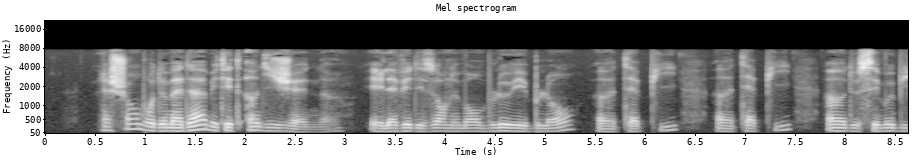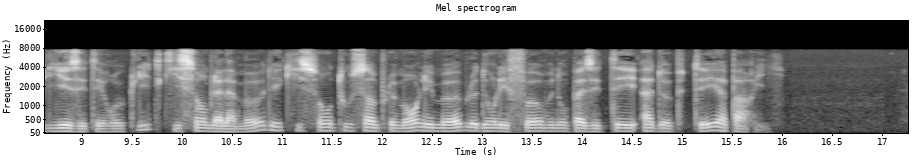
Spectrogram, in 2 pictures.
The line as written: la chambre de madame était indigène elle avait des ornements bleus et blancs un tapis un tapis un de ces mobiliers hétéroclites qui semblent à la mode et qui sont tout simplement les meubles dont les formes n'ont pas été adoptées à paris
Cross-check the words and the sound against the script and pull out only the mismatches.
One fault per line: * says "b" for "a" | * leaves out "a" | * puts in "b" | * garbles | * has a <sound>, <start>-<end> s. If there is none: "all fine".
all fine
